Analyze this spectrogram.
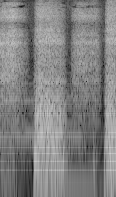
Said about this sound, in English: Her breathing gets faster and she falls down suddenly.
